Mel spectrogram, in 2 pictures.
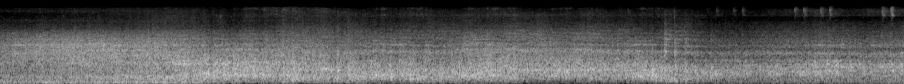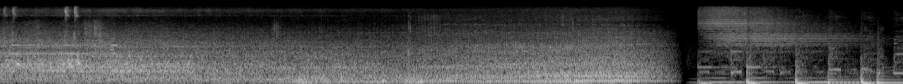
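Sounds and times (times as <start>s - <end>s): passenger train rumble: 0.0s - 15.9s
car engine approaching: 12.4s - 15.9s.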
